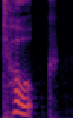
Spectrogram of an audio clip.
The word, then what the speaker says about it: tuque: type when when you look at the dictionary definition of a toot first of all it gives you the french pronunciation which is toke and it has like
